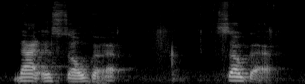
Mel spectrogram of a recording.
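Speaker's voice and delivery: talking while chewing, smacking sounds. Tasting a dish just cooked on a low fire: eating while talking. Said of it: "I'm sorry if I'm smacking".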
